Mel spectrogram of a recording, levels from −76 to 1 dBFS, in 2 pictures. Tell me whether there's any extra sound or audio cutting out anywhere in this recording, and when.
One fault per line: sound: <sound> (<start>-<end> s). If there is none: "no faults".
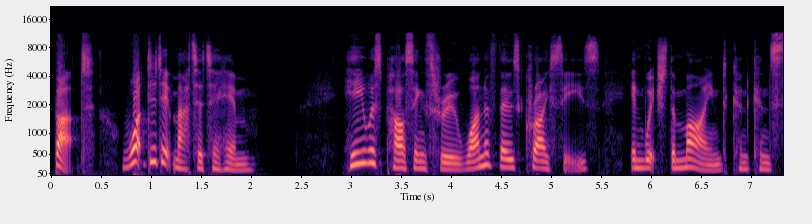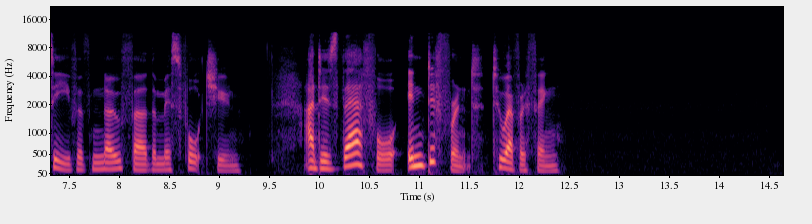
no faults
